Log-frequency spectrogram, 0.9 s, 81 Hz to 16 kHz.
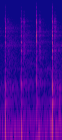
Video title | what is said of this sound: Project 54 XL Part 4: The Ariens Zoom 54 XL Gets It's Valves Adjusted, & New Composite Valve Covers! | I'm tapping on them and it just feels like it's metal but it's composite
